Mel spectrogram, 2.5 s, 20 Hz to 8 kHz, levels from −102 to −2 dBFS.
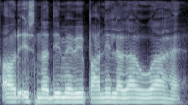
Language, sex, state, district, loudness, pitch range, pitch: Hindi, male, Jharkhand, Garhwa, -15 LUFS, 115-120 Hz, 120 Hz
